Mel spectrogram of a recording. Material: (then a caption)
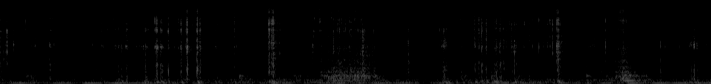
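Soap. A blade cuts into the scored surface of a solid yellow-and-white striped bar soap held in the hand, breaking it into crumbling cubes. Dense, bright crunching and crinkling scrapes come in quick bursts throughout, with a faint low rumble underneath.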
